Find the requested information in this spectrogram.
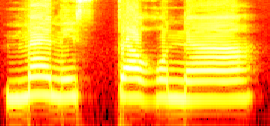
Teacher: کلمت استغنا کی شروعات میں یہاں الف ہے، یہ حمزۃ وصل ہے، حمزۃ وصل کو ہمیں ظاہر نہیں کرنا ہے، نون کے بعد ہم سیدھا حرف السین کو پڑھیں گے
